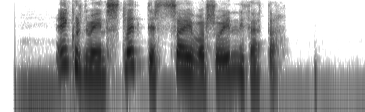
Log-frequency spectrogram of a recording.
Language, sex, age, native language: Icelandic, female, 30-39, Icelandic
